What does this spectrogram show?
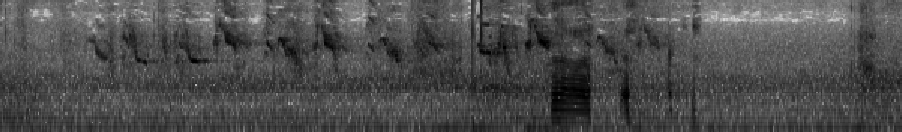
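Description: Birds chirping in quick, short notes throughout, with one louder, lower call a little before four seconds in, over a low steady rumble.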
